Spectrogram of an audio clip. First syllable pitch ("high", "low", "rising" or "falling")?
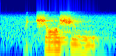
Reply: high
